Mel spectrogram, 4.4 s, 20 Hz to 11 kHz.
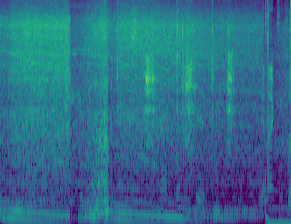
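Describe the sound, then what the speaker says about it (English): VW MK7 Golf fitted with a Unitronic turbo elbow, its engine revved several times in quick rising and falling sweeps, loud and close, settling to a low idle at the end. "We're gonna get a few revs."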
